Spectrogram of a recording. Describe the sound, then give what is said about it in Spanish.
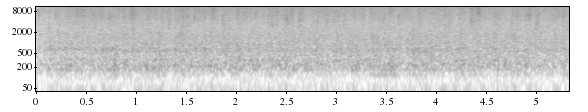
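Heavy rain pours steadily and has grown stronger, a dense, unbroken hiss of drops striking surfaces, with no voices and no letup across the whole stretch. “O sea, ahorita ya se vino más fuerte la lluvia.”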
